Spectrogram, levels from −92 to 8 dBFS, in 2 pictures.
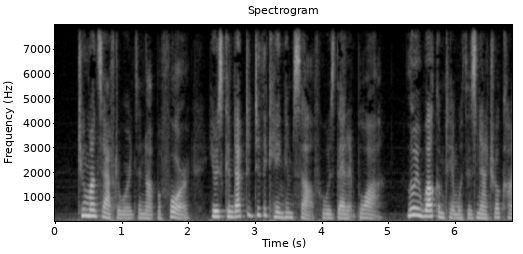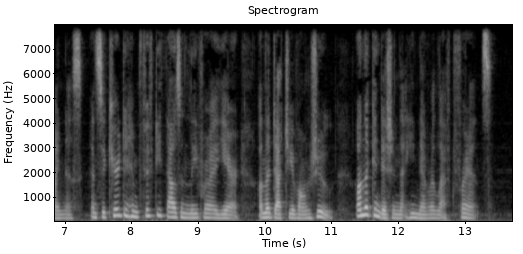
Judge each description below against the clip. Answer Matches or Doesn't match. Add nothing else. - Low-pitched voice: Doesn't match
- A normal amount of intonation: Doesn't match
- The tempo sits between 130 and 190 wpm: Doesn't match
